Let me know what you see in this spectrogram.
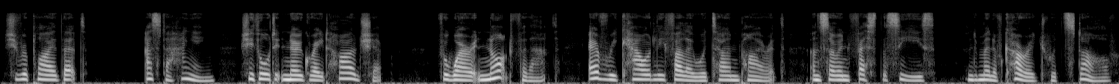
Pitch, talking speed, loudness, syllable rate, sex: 205 Hz, 190 wpm, -18 LUFS, 5.6 syllables/s, female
